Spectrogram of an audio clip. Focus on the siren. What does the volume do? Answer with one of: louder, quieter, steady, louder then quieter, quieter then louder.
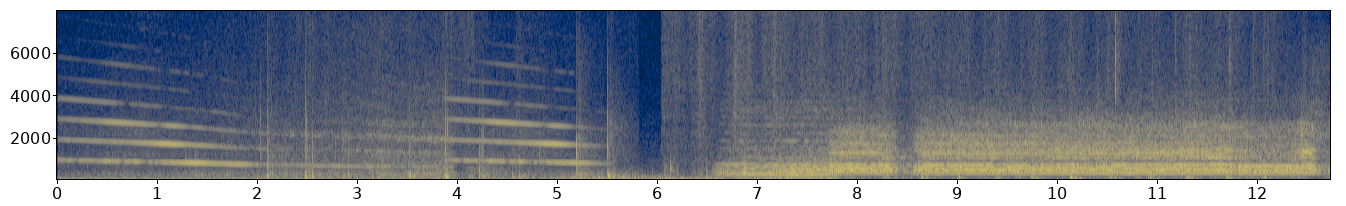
quieter then louder.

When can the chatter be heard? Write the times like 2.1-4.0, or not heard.
not heard.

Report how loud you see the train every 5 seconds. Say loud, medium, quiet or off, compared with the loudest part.
quiet, loud, loud.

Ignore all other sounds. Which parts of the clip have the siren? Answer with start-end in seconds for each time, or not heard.
0.0-5.5.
